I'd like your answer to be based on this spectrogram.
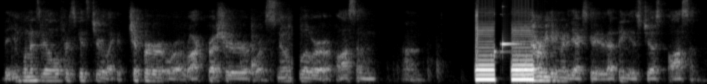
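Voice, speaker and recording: A young man in his late twenties, chatting through a casual live Q&A. His voice sits fairly low and he talks in an easy, practical way. The room around him gives back a clear echo. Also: fairly quick, a little hiss or hum. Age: 20s. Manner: relaxed, practical, explains at length. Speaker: co-host of a homesteading channel. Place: room in an off-grid shop. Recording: echoey room.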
